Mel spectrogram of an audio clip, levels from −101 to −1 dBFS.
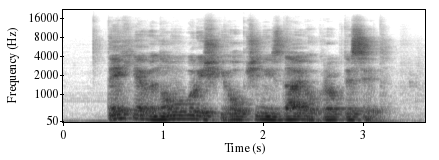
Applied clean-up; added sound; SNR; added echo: none; none; none; reverberation time 0.3 s.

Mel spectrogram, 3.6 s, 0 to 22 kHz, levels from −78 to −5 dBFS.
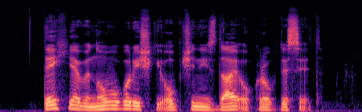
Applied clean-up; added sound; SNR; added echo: none; none; none; none.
